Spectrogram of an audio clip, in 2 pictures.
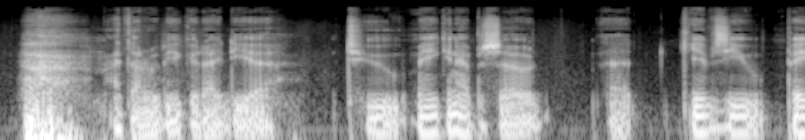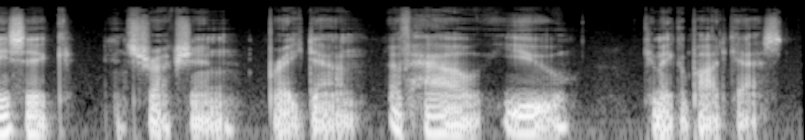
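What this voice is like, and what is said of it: Flat, monotone, tired-sounding voice. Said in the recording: “I apologize in advance if I'm monotone. I'm tired.”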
